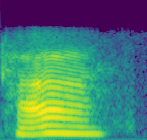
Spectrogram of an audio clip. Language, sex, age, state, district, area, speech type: Marathi, male, 18-30, Maharashtra, Amravati, urban, conversation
